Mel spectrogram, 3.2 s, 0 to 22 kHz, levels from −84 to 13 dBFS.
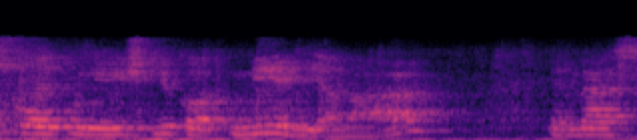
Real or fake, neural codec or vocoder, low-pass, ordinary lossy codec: real; none; 7.2 kHz; MP3, 48 kbps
